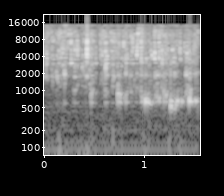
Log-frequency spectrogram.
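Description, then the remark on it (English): Cider pours into a glass in a steady stream, with a bright gurgle rising in pitch as the glass fills. No one speaks. “I'm just recording the sounds. Of you pouring the Foley artistry.”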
